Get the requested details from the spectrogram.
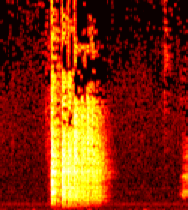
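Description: Dice clatter across a tabletop in one quick, bright rattle lasting about half a second, then fall quiet, with a faint click near the end and no voices.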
